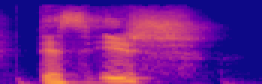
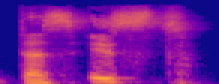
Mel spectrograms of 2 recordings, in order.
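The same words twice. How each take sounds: First: "das ist" as dialect "des isch"; southern dialect. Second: Said in the usual way. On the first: Shown as a demonstration. Southerner showing his own dialect form, southern des isch. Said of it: "dass es kein Hochdeutsch ist".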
